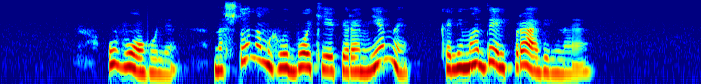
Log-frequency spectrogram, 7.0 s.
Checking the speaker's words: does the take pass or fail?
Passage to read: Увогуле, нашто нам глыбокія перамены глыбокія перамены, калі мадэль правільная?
fail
